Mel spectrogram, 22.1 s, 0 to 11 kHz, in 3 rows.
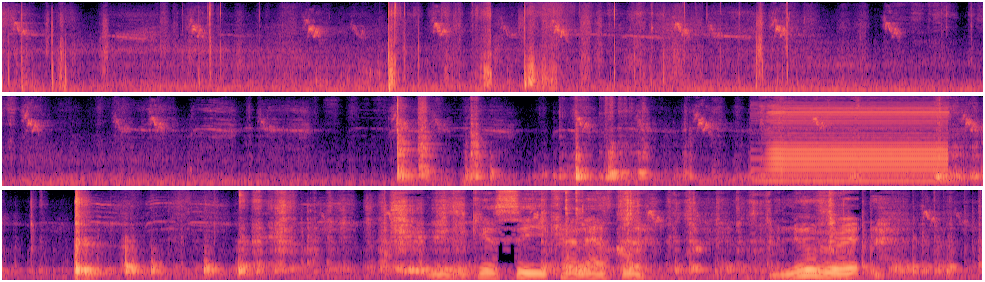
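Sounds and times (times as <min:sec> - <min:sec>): birds chirping: 0:00.0 - 0:06.8, 0:07.5 - 0:18.4
steady buzzing tone: 0:13.0 - 0:14.5.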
